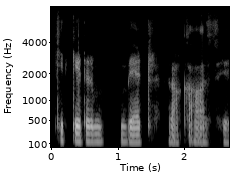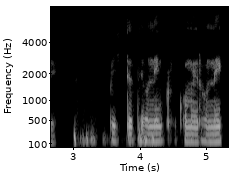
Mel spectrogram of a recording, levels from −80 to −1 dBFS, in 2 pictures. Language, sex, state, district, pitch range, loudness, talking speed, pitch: Bengali, male, West Bengal, Purulia, 120-125 Hz, -34 LUFS, 145 wpm, 125 Hz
